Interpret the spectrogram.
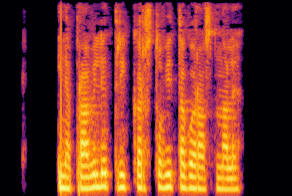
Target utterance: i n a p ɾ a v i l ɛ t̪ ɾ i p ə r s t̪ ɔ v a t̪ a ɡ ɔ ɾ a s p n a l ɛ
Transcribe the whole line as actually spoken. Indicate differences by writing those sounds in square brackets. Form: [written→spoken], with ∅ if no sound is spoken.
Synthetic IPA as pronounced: i n a p ɾ a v i l ɛ t̪ ɾ i [p→k] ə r s t̪ ɔ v [a→i] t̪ a ɡ ɔ ɾ a s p n a l ɛ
